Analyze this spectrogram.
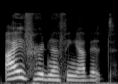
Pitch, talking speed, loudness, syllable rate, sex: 225 Hz, 250 wpm, -18 LUFS, 6.4 syllables/s, female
